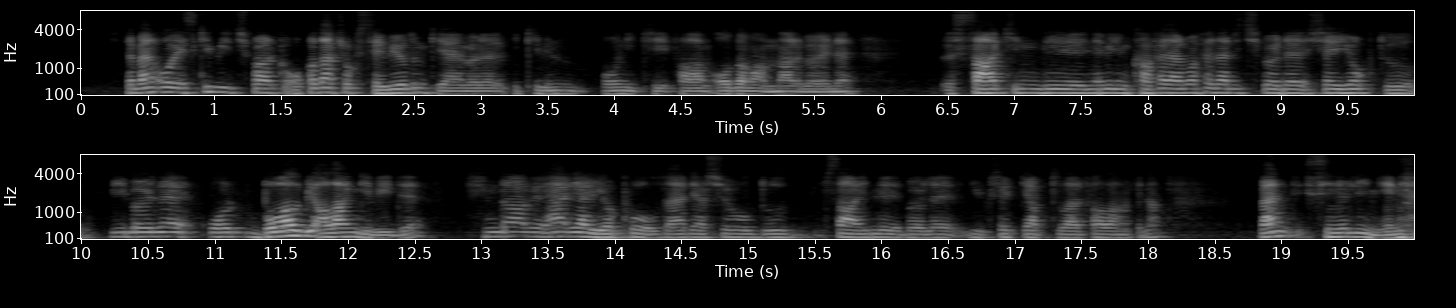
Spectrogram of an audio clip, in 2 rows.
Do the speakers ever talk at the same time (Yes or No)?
No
